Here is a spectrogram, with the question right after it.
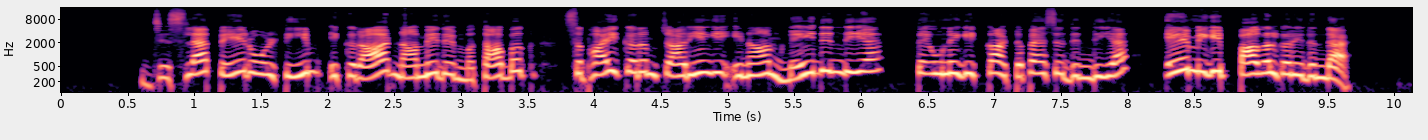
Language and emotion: Dogri, angry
